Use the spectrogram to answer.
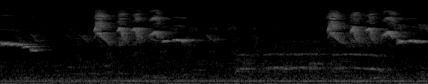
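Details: Caged Oriental magpie-robin (kacer) singing in the ngeplong style: two loud bursts of rapid, buzzy, high chattering notes about two seconds apart, separated by softer whistled tones and a low steady hum.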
